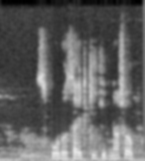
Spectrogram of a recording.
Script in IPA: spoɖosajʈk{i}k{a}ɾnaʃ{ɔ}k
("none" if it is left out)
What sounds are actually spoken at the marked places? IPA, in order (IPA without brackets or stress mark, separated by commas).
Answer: i, i, o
